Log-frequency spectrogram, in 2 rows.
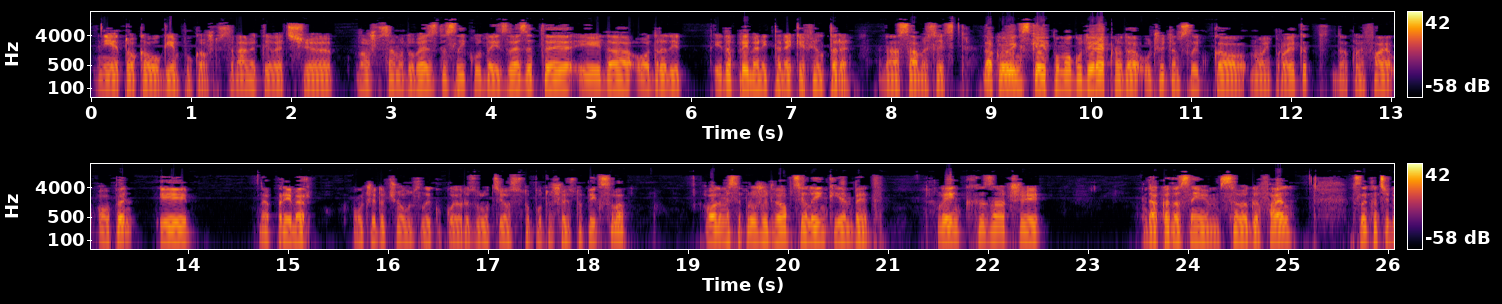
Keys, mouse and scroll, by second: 12.5 click, 13.3 click, 14.9 click.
